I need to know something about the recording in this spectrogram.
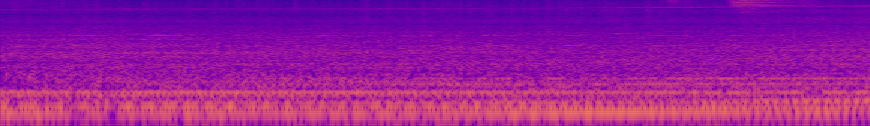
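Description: A diesel locomotive engine rumbles and drones steadily close by.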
